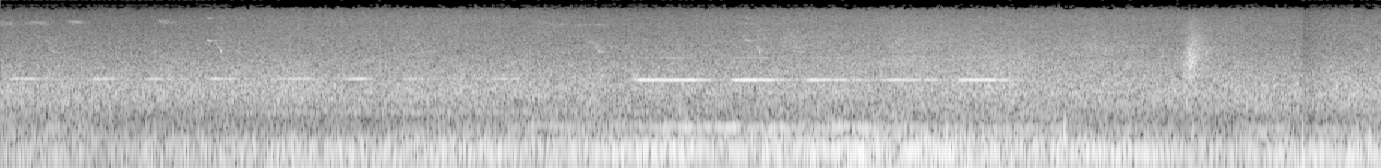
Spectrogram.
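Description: A vehicle engine running with a reversing alarm beeping at a steady pitch, about one beep every second, until the beeping stops near the end. The engine grows louder partway through, and faint bird chirps come over it.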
